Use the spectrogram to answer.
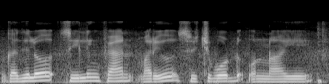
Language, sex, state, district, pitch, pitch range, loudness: Telugu, male, Telangana, Hyderabad, 145 Hz, 130-155 Hz, -14 LUFS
